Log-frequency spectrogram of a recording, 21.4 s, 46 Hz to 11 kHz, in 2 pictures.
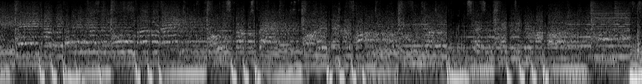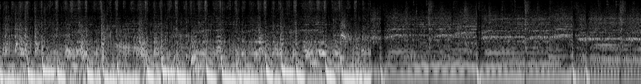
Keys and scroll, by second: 16.8 Page_Down.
